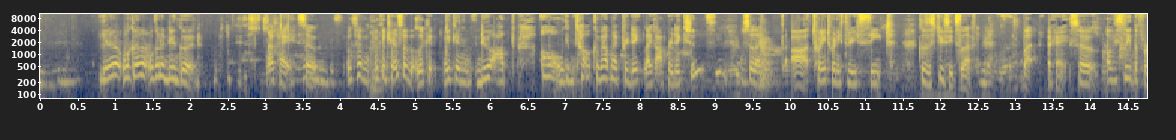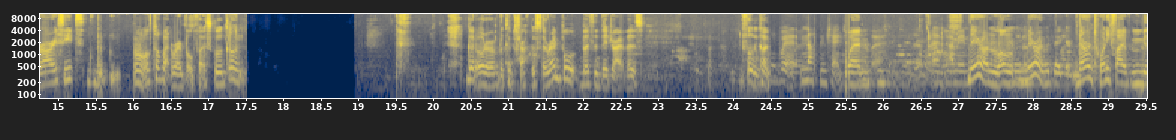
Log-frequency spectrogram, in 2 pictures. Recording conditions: background noise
